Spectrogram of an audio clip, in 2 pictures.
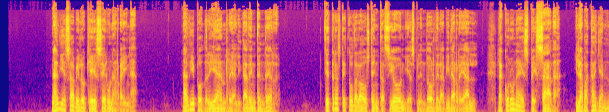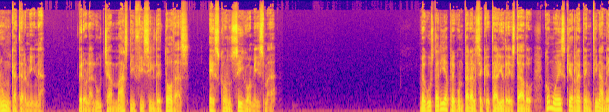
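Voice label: latam male narration; voice demos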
